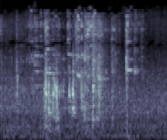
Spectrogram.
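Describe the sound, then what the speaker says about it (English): Old window glass being pulled from its frame, with a scatter of light clinks and glassy chinks in irregular bursts, close and moderately quiet with no talking. "off we go and pull out all that glass"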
